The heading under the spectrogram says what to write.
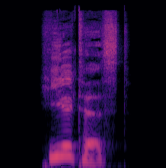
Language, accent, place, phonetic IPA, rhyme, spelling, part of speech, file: German, Germany, Berlin, [ˈhiːltəst], -iːltəst, hieltest, verb, De-hieltest.ogg
- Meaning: inflection of halten: 1. second-person singular preterite 2. second-person singular subjunctive II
